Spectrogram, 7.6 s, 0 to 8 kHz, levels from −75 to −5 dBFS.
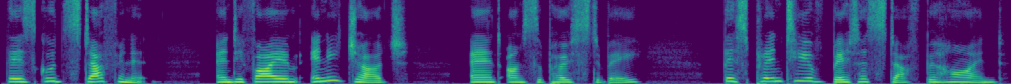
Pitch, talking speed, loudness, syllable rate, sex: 230 Hz, 175 wpm, -20 LUFS, 5.3 syllables/s, female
